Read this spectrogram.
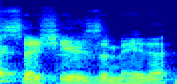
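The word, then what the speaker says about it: Sasheer Zamata: Is that, did I say that? Did I almost say that right? – Shashir Zameda. – That's the one.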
